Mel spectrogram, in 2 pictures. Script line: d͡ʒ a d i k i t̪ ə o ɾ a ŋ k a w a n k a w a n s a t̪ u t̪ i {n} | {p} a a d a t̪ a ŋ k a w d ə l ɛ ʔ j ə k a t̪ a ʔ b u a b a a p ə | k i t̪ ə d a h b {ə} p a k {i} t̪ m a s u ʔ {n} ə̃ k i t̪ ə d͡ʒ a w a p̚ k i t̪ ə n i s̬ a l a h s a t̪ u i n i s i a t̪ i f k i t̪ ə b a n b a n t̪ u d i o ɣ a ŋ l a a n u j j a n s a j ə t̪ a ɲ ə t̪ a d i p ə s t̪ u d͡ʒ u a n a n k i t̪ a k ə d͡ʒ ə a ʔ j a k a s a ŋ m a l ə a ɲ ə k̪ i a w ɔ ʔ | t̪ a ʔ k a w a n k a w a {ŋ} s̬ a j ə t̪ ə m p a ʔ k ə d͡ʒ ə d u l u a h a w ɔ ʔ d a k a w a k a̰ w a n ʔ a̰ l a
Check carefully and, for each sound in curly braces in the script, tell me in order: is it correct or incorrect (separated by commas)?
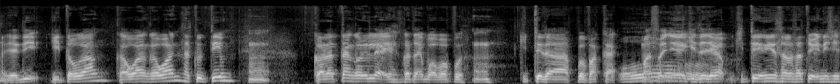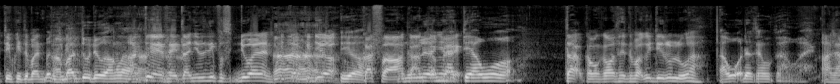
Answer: incorrect, incorrect, correct, incorrect, incorrect, incorrect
